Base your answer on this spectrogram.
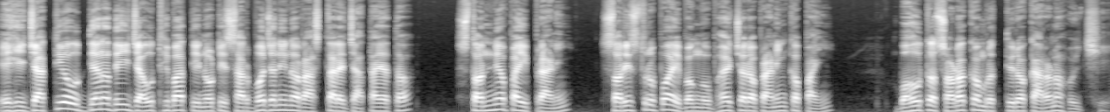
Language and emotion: Odia, neutral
